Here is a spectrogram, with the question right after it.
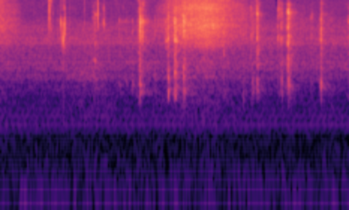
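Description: Typing on a computer keyboard: quiet, irregular clusters of close keystrokes tapping for a few seconds, with no talk.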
